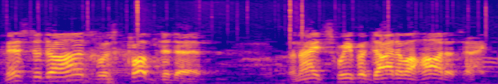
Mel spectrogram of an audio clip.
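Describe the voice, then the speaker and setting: An actor playing a sharp, alert young police detective who questions a suspect in a 1940s radio drama, coolly probing and insinuating. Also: male voice, a little high, big pitch swings, fairly quick. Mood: official. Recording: dull old radio broadcast.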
